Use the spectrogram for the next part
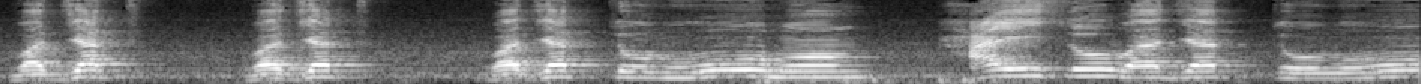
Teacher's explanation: یہاں پہ بھی دال کے ساتھ تا ہے، دال کی آواز نہیں آئی. وجد، وجد، وجد نہیں پڑھیں گے بلکہ تا سے جڑ جائیں گے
